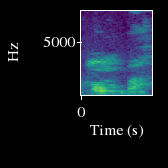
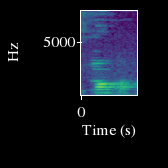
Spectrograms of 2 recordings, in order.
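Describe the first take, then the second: First: "plumber" with the silent B sounded; mispronunciation. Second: Said in the usual way. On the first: Shown as a demonstration. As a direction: say "plumber" as plum-ba, with a B. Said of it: "not plumber". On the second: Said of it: "And then you say plumber".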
